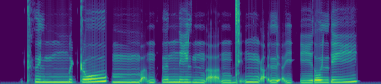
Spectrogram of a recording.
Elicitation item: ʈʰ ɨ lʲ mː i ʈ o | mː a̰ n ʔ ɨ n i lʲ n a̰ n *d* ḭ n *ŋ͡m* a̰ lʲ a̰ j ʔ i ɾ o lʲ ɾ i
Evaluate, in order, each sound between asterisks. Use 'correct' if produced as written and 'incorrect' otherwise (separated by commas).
correct, incorrect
